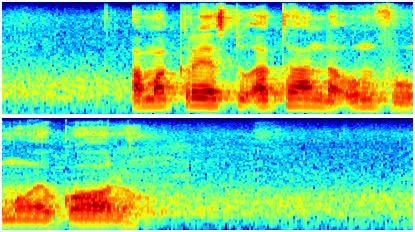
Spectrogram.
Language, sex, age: South Ndebele, male, 24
